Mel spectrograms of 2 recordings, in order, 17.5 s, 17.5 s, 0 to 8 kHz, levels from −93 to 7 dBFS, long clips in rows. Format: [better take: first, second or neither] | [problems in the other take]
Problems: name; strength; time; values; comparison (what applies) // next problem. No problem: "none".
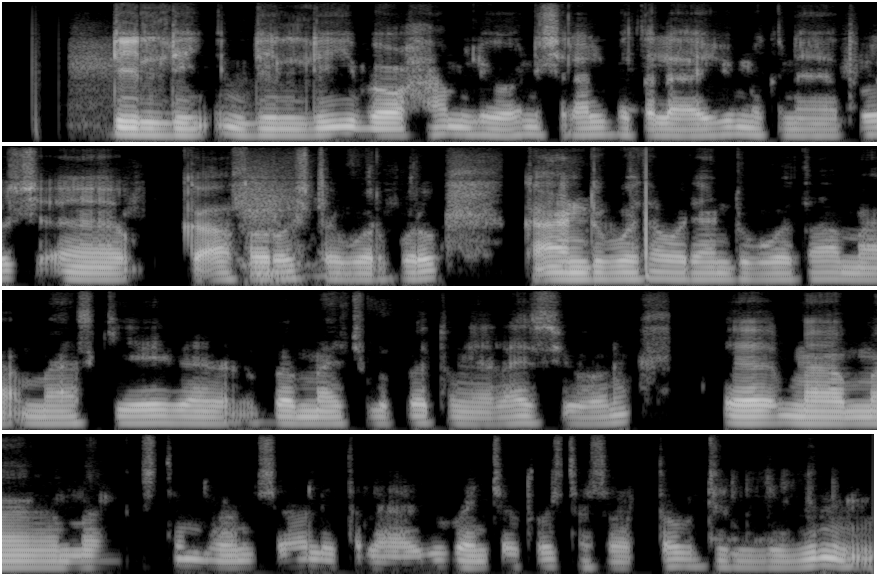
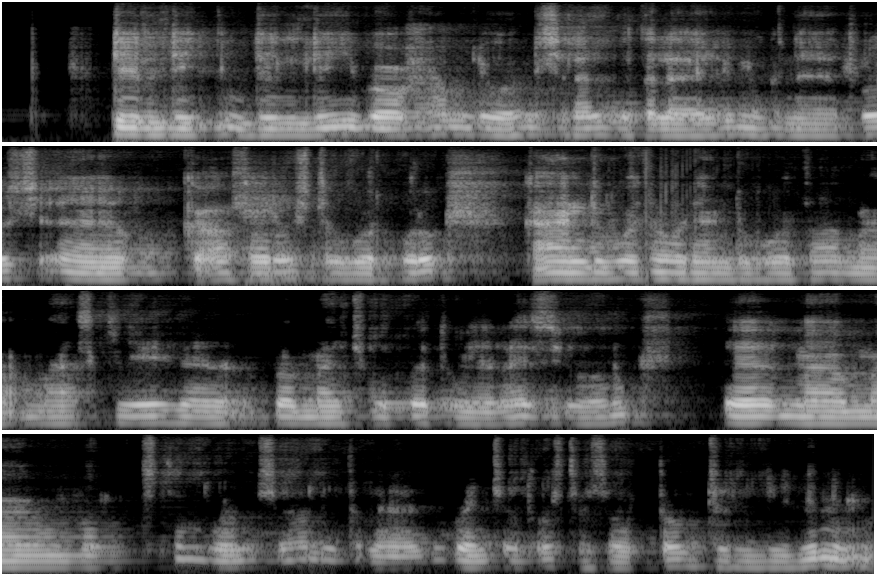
first | noise reduction (neural mask model DeepFilterNet 3)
